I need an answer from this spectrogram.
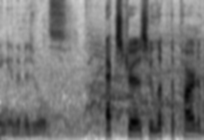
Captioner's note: people shouting faintly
